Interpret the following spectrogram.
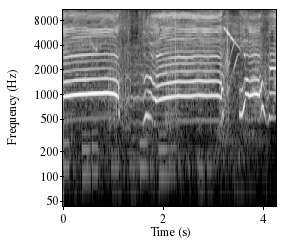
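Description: A high cartoon voice letting out long drawn-out yells, one note of about a second, then another with a downward break between, over action music with a steady low beat.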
